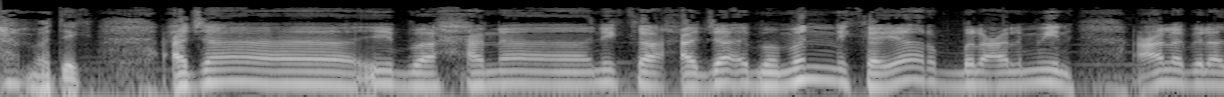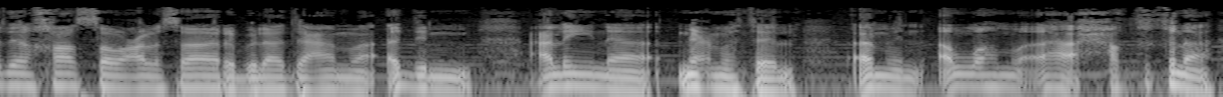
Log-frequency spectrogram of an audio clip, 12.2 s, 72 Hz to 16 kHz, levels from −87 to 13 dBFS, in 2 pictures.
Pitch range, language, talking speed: 100-130 Hz, English, 100 wpm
